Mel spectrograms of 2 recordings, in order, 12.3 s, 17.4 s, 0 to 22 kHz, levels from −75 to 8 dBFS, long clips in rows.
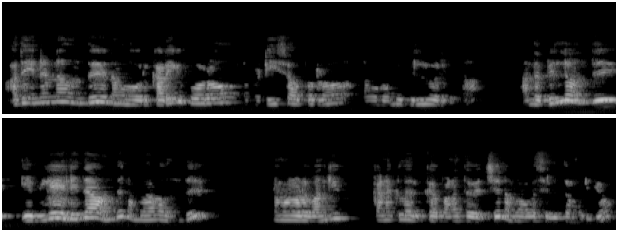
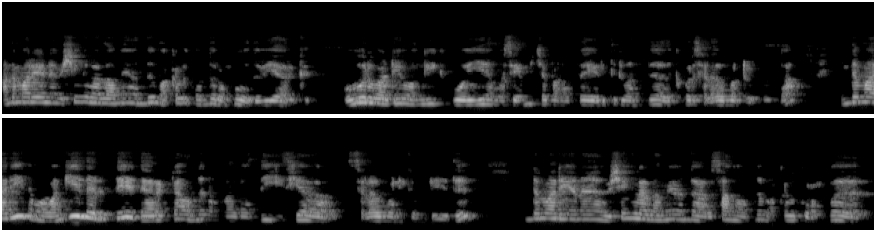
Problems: low volume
